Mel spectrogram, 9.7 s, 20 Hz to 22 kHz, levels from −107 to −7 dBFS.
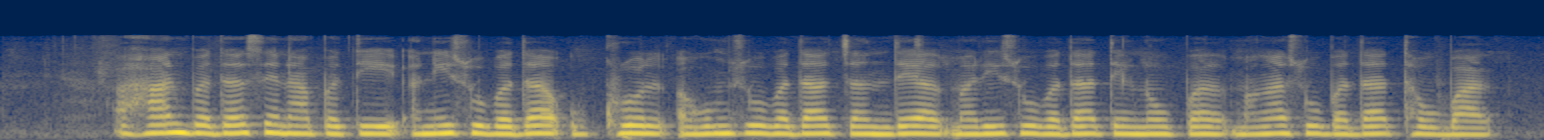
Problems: background sounds at intervals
